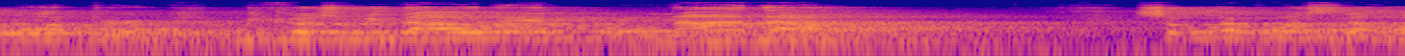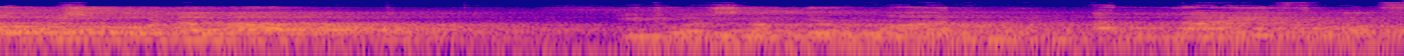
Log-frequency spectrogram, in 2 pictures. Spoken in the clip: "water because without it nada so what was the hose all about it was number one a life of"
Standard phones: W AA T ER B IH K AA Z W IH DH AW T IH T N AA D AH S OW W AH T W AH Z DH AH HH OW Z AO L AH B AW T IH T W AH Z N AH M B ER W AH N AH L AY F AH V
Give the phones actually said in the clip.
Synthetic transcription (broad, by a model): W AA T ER B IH K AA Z W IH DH AW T IH T N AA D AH S OW W AH T W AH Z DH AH HH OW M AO N AH B AW T IH T W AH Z N AH M B ER W AH N AH L AY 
